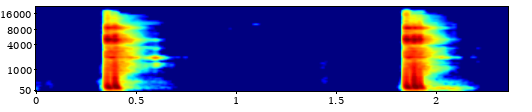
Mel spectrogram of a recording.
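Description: Two sharp, bright clinks of Bloody Mary glasses touched together on their Old Bay-rimmed side in a toast, about a second and a half apart, each ringing briefly before fading, with silence in between.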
